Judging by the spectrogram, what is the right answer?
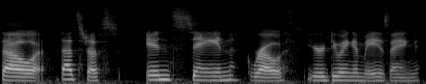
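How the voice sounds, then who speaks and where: A woman's voice: on the low side, steady tone, slow pace, smooth. A woman hosting an interview, asking questions and affirming her guest's answers. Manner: encouraging, affirming. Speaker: interview host.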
